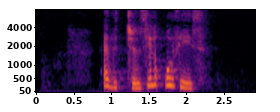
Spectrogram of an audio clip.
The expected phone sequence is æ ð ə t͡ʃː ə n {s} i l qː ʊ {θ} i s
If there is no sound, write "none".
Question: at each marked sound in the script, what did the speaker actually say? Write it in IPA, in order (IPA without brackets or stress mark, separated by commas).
s, θ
